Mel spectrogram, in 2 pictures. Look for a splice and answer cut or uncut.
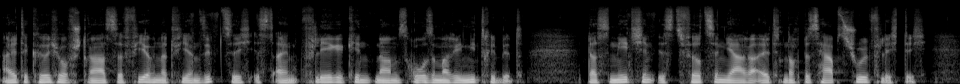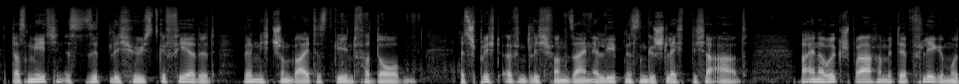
uncut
